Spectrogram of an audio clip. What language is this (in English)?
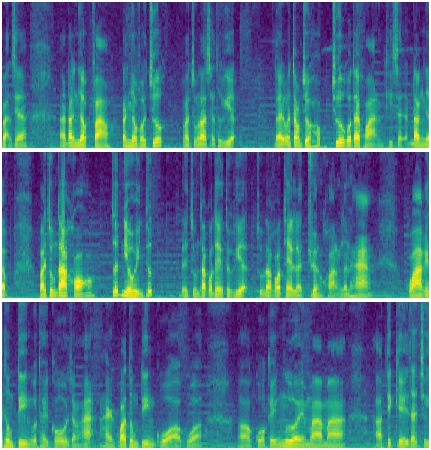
Vietnamese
